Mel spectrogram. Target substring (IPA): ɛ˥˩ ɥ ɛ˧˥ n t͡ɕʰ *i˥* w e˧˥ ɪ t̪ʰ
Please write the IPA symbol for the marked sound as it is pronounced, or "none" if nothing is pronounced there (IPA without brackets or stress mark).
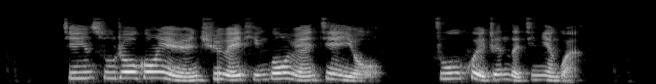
y˥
